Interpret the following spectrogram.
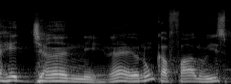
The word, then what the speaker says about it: Regiane: Aliás, pode chamar de Regiane, mas ele se pronuncia Regiane, né?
